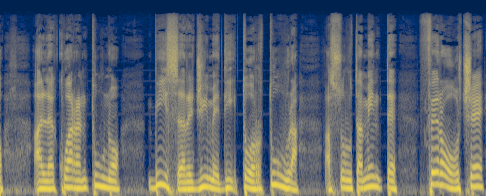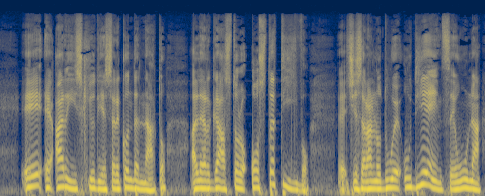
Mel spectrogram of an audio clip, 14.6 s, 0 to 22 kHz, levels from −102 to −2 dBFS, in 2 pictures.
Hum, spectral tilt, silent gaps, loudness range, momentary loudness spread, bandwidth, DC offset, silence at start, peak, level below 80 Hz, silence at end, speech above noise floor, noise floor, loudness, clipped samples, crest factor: none; -6 dB/octave; none; 2 LU; 9 LU; 16 kHz; under 0.1%; 0 s; -2 dBFS; -34 dBFS; 0.1 s; 22 dB; -35 dBFS; -14 LUFS; under 0.1%; 12 dB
